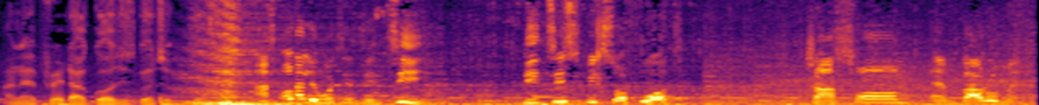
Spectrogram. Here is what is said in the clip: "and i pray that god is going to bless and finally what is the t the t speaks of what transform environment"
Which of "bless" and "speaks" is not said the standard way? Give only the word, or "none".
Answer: bless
